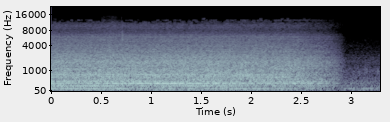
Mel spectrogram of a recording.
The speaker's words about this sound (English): That's the sound of air conditioning. A constant hum, an absolute must-have in every high-rise building in Doha when the weather becomes unbearable.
